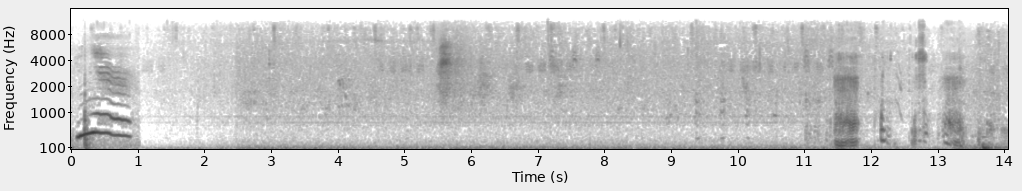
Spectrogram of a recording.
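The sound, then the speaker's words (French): A pig grunts and snorts, opening with a loud squealing burst, then falling quiet over a steady soft hiss before a few more short grunts near the end. “Je suis un porc et mes enfants sont des porcelets.”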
